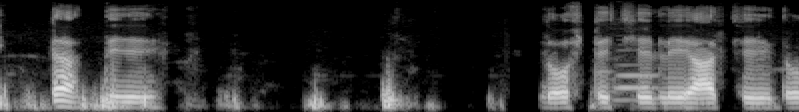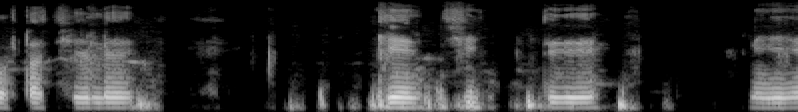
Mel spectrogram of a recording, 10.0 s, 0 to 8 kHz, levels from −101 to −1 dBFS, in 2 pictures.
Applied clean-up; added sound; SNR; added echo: none; Wind instrument, woodwind instrument; 13 dB; none.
